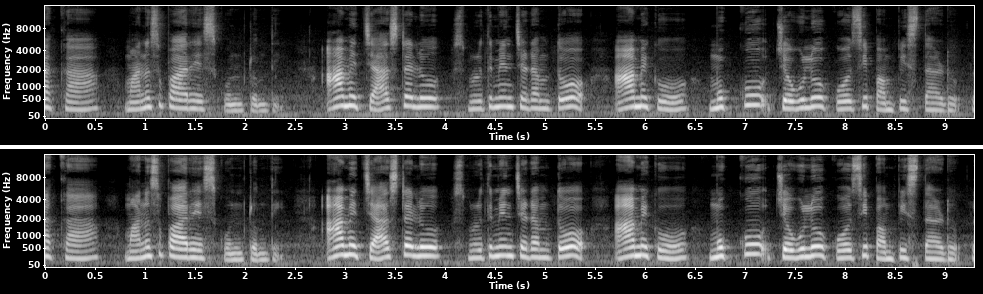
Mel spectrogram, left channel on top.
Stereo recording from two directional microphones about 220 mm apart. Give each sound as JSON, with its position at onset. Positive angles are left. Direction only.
{"t": 0.0, "sound": "a woman's voice", "side_deg": 5}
